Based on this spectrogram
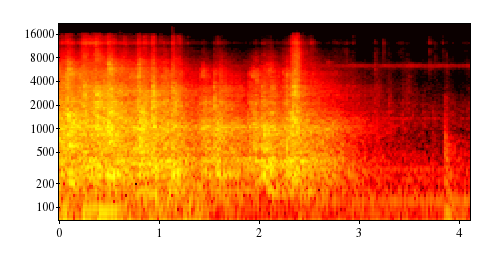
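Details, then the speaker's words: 1926 Seagrave city service ladder truck, 1013 cu in "F" six-cylinder, first start in 10+ years after long sitting, fuel fed to carburetor; ragged uneven firing catches and stumbles a few seconds then dies, flooded with too much gas; owner also suspects a valve stuck open. "got too much gas so i'm gonna i'm gonna stem the tide of fuel here"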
